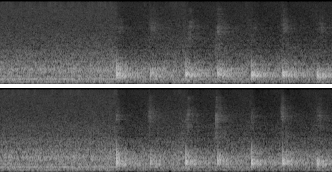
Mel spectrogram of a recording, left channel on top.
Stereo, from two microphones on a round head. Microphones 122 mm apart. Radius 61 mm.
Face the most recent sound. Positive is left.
turn(degrees=-75)  # may be behind; listen again after turning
